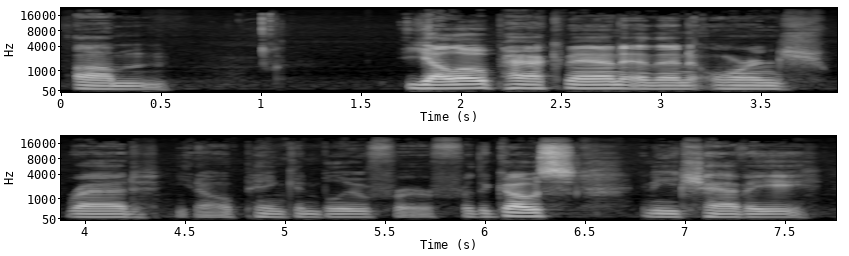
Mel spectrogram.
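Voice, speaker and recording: An American man chatting casually as a podcast host, somewhat halting when he describes things. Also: mid-range voice, level tone, vocal fry, darkish tone, clean tone, no echo, clean studio sound. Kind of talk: casual podcast chat about retro gaming.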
